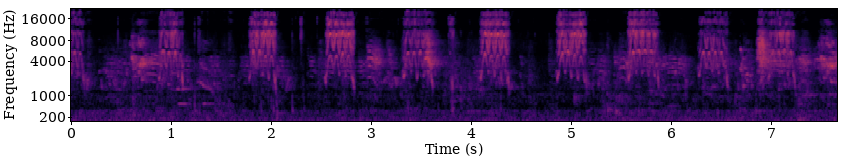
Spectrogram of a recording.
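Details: Baby budgies being fed by their parent give rapid, scratchy, high chirps in pulsing bursts, roughly one burst per second and fairly regular, over a faint low hum.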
